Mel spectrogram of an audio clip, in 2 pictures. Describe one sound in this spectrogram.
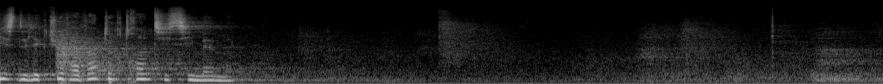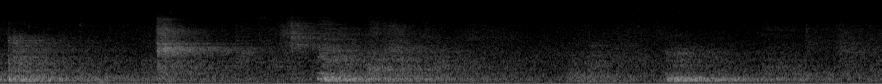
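Footsteps shuffle softly on a stone floor.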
